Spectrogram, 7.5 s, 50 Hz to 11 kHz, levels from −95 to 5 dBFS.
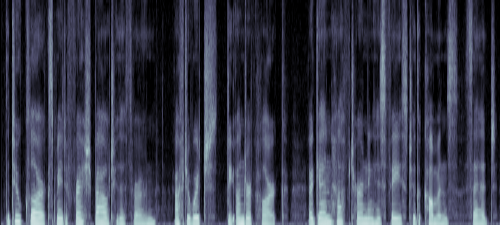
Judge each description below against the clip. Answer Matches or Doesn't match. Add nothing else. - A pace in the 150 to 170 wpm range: Doesn't match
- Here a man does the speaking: Doesn't match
